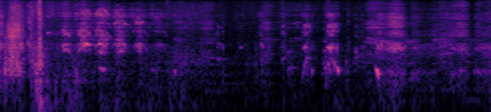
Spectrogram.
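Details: Staffordshire Bull Terrier named Max, a pet dog, running about in excited, crazy bursts indoors; quick breathy panting comes in uneven noisy bursts, loudest near the start, with faint voices and laughter in the room.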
